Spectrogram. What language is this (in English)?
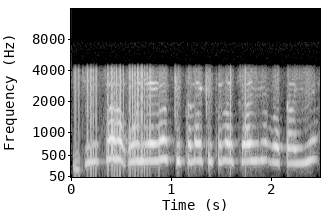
Urdu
